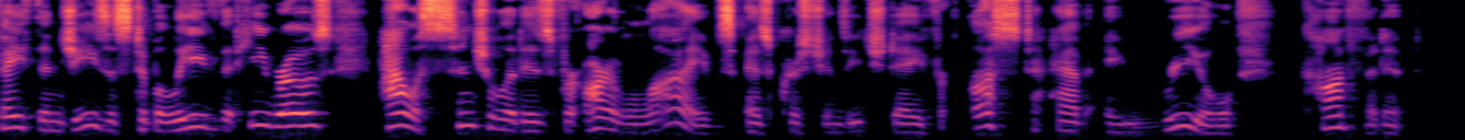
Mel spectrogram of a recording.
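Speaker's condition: No condition

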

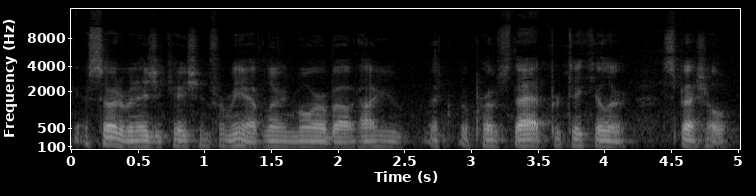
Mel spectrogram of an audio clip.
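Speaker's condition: Parkinson's disease; good posture

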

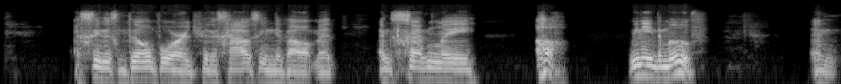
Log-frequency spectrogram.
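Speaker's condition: Cleft palate; cleft palate and cleft lip

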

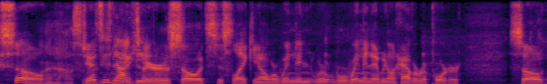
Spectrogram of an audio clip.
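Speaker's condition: Cleft palate; congenital cleft palate

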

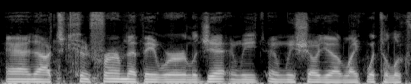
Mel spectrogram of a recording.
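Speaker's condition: Cleft palate; congenital

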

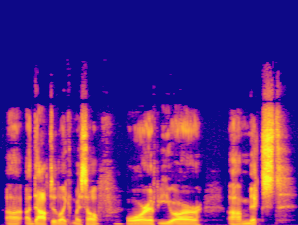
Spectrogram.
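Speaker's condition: Cleft lip and palate; congenital

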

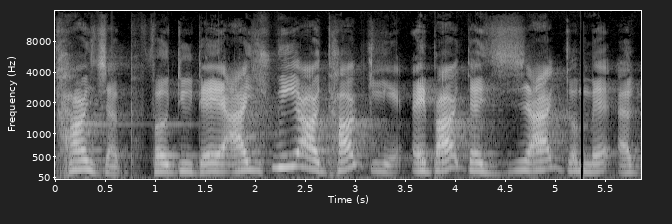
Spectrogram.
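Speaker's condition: Speech impediment; initially misdiagnosed

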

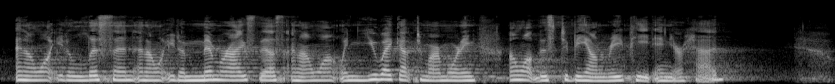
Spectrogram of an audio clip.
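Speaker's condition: Cleft lip and palate, severe

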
